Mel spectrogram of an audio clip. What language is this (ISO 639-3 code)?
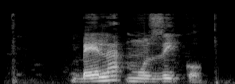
epo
